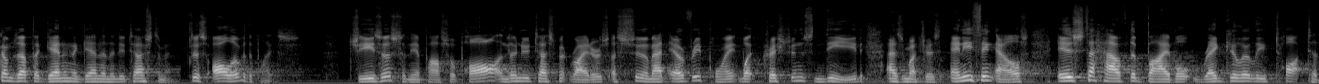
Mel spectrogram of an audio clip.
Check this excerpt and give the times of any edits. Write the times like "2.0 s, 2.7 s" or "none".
1.8 s, 5.1 s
